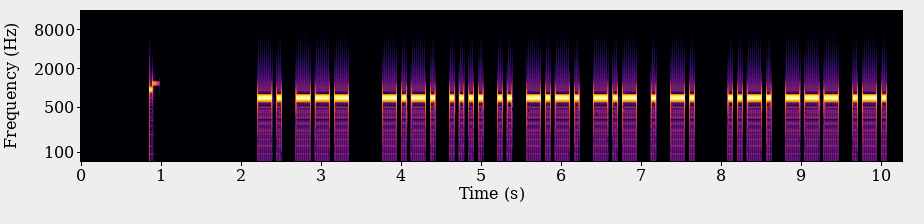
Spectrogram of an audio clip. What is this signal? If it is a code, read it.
Morse code, heard as a keyed tone, about 20 wpm, 700 Hz. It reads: NO CHICKEN FOR
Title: Sentences from Top 1000 Words - Review Part 5 - 20wpm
